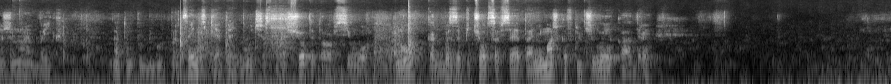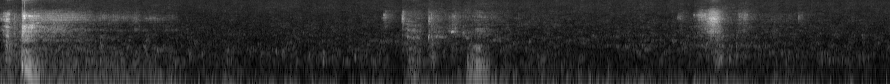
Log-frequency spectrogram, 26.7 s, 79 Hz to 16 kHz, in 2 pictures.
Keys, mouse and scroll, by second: 0.1-26.7 drag.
